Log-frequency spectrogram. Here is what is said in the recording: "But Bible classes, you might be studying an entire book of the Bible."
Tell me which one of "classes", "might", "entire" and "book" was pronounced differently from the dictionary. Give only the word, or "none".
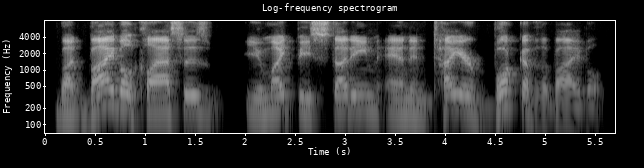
none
